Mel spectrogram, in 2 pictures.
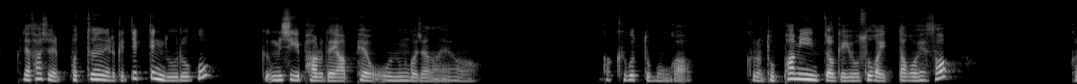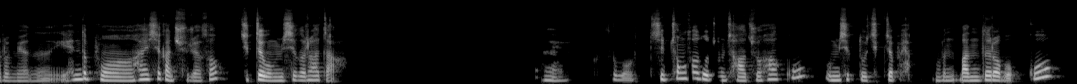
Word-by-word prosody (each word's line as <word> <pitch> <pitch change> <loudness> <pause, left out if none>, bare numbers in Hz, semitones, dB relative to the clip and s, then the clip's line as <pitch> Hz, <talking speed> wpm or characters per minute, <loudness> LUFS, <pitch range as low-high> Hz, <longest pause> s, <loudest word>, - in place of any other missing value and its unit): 그냥 215 -3 +1
사실 220 -5 0
버튼을 220 +2 +3
이렇게 190 0 -4
띡띡 275 +2 +2
누르고 180 - -2 0.4
그 - - -5
음식이 200 +1 +2
바로 180 -3 +1
내 170 0 +3
앞에 160 +4 -1
오는 180 +1 -2
거잖아요. 160 0 -7 1.2
그러니까 205 - -11
그것도 210 -2 -2
뭔가 175 +3 -8 0.5
그런 175 -5 -5
"도파민적의 200 -5 +5
요소가 180 +3 +1
있다."고 175 +2 -2
해서 285 - +2 1.1
그러면은 160 - -8
이 - - -7
핸드폰 200 -7 +2
1 225 +5 +3
시간 235 -4 +1
줄여서 205 +10 -2
직접 215 -2 +6
음식을 180 +2 0
하자. 200 0 -3 2.0
네. 185 0 -6 0.2
그래서 220 - -11
뭐 - - -5 0.2
집 230 -2 -2
청소도 275 -4 +2
좀 190 - -6
자주 175 0 -2
하고 235 - -3 0.2
음식도 195 -1 -1
직접 190 +1 -3
해 - - -7 0.3
만 180 +2 -5
만들어 180 +1 +5
먹고 360 - 0
195 Hz, 280 characters per minute, -25 LUFS, 180-230 Hz, 2.0 s, 직접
